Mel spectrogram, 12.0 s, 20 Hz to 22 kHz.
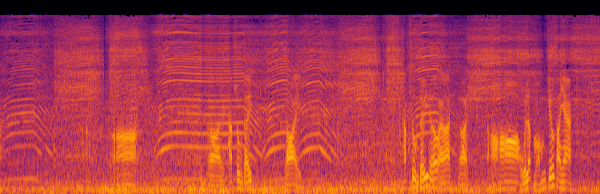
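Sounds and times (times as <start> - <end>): toy bulldozer electric motor whining: 0.0 - 12.0
blade scraping through dirt: 1.0 - 12.0.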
